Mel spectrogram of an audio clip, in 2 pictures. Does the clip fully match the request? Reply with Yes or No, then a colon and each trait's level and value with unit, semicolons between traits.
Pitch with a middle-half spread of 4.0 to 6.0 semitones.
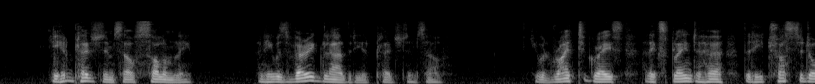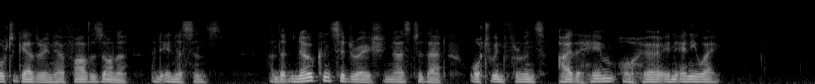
No: average, 3.3 semitones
